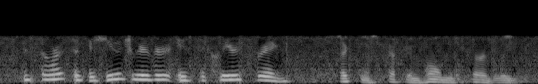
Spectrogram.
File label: melpe 2400 snr 10 db; AMR-NB 4750 bps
